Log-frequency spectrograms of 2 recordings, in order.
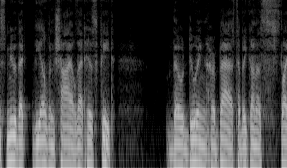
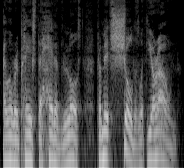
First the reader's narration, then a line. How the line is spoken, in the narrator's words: he spat, sincerity dripping from his false words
